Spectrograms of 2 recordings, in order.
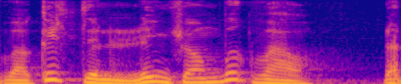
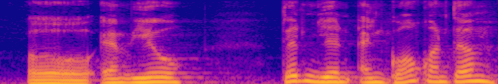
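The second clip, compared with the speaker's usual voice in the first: ordinary delivery, nothing marked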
